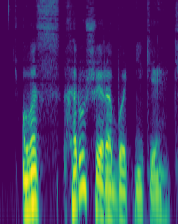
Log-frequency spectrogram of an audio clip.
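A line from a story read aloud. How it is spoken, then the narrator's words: Quiet, sad question. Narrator (Russian): тихо и грустно спросил Штуб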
